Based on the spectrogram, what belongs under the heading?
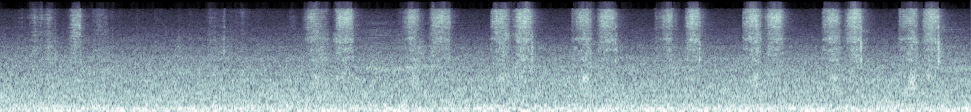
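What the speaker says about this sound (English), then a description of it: "You can tell what happens when I file" Hand file working a surface in repeated rasping strokes, a steady series of short bursts at an even rhythm, close and alone without any talking.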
